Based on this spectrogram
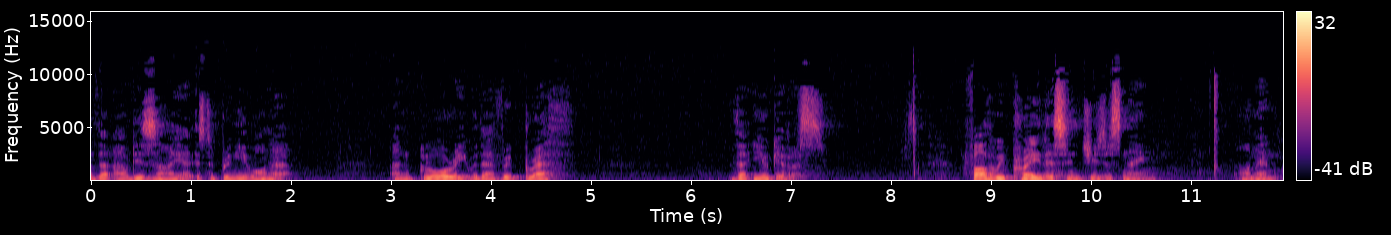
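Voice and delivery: soft, low prayer voice; hushed closing prayer to the Father. Acted. Pastor praying quietly before the sermon, soft and low.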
